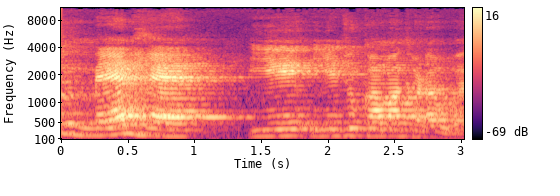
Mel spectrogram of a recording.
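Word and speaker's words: Hughes: लेकिन इसके बारे में थोड़ा सा बता दूं, ये जो लैंगस्टन ह्यूज, प्रोनाउंसिएशन इसकी ह्यूज, लैंगस्टन ह्यूज, इसमें थोड़ा सा अफ्रीकन टच है,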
